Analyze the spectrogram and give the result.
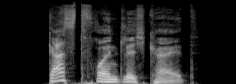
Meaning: hospitality (act or service)
- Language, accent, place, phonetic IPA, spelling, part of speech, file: German, Germany, Berlin, [ˈɡastfʁɔɪ̯ntlɪçkaɪ̯t], Gastfreundlichkeit, noun, De-Gastfreundlichkeit.ogg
